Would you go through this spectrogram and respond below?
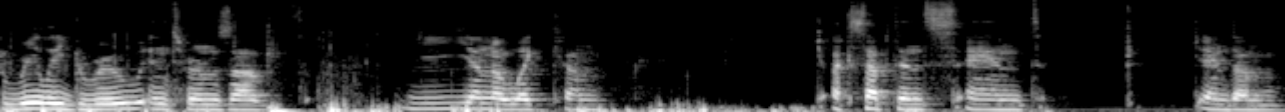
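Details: Adult co-founder of an online stuttering support group, a person who stutters, with audible repetitions; stuttering.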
